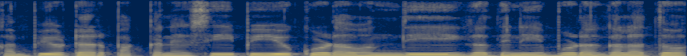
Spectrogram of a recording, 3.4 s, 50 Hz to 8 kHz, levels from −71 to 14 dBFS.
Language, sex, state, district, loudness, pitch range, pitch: Telugu, female, Andhra Pradesh, Chittoor, -14 LUFS, 180-190 Hz, 185 Hz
